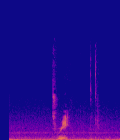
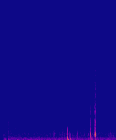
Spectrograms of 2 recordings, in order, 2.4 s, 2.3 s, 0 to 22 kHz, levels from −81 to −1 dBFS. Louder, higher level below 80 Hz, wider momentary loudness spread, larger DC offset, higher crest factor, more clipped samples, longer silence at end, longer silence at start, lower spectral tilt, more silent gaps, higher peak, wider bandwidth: first, -36 LUFS vs -50 LUFS; first, -56 dBFS vs -70 dBFS; second, 11 LU vs 18 LU; neither; second, 22 dB vs 28 dB; neither; about the same, 0 s vs 0 s; first, 0.2 s vs 0.05 s; second, -5 dB/octave vs -7 dB/octave; neither; first, -14 dBFS vs -24 dBFS; first, 15 kHz vs 10.5 kHz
